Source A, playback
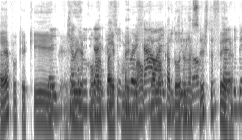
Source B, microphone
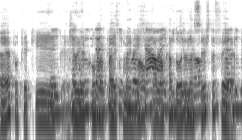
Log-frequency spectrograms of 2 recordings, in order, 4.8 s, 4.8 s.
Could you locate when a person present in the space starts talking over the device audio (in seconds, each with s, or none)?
none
